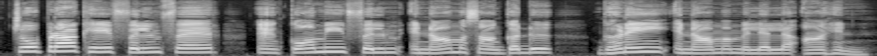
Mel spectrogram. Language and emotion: Sindhi, neutral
